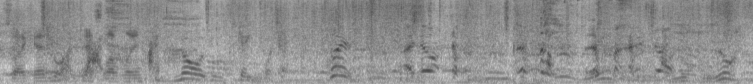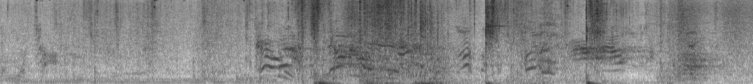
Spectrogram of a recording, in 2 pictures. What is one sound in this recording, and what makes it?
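Water splashes as someone wades through it.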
